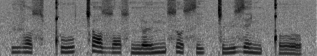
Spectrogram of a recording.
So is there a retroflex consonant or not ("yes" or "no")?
no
